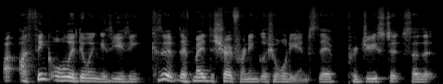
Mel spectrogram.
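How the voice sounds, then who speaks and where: Man co-host, husky voice, contrarian and teasing, casual review chat. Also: medium pitch, quick pace. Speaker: podcast co-host.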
